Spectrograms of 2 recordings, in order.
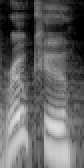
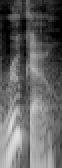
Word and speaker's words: Ruko: Skip flight school and start capturing epic moments with the Roku. Really? Uh, sorry, I pronounced that wrong. It's the Ruko.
